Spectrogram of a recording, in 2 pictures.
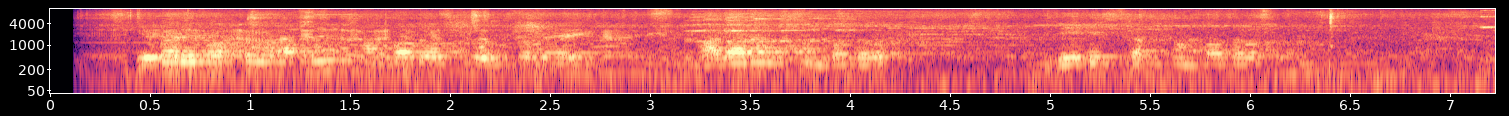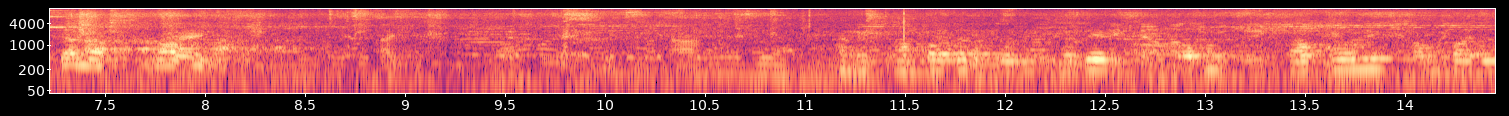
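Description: A large crowd of men murmurs and talks outdoors.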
